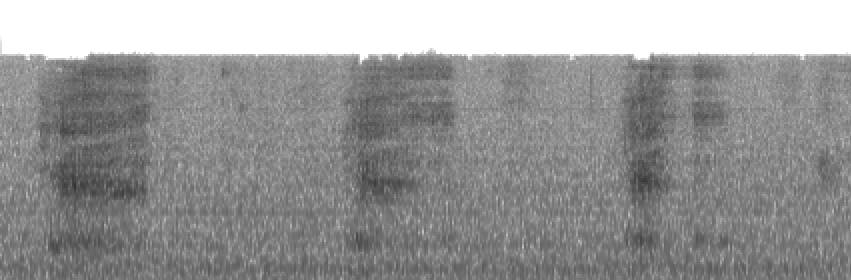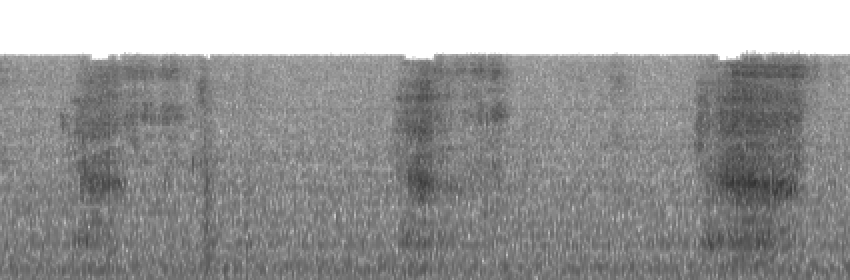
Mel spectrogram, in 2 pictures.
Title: Old man is snoring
